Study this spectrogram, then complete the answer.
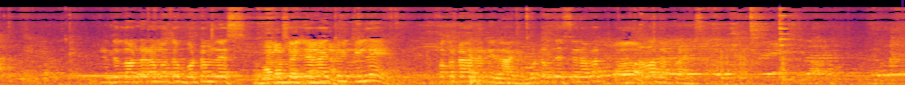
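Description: A second young man talks animatedly nearby.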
